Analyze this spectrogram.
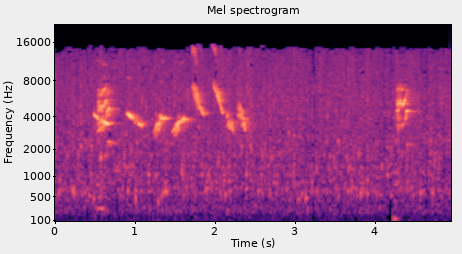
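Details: Strong, unusual Double-collared seedeater song with calls over cascading water, used for song training; a rapid run of high whistles sliding down, then rising slurs and short sweeps, closing with one sharp chirp.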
